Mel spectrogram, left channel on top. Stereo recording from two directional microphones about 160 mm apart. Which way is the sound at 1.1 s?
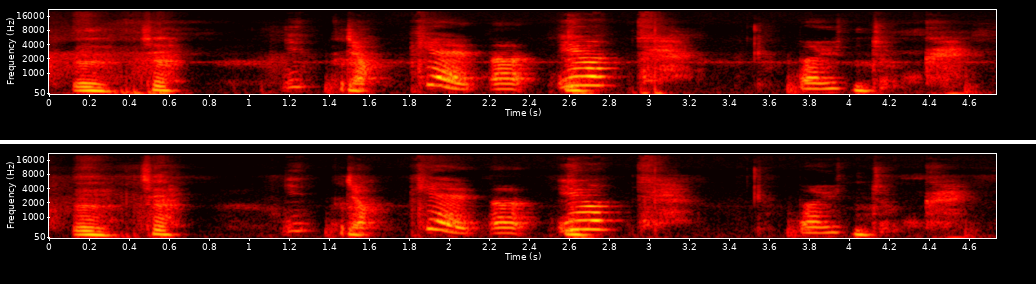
5° right (ahead or behind).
